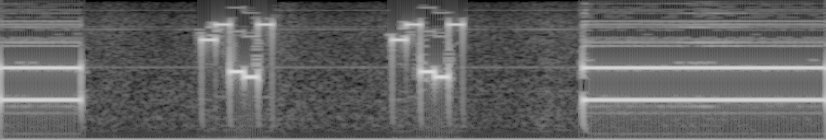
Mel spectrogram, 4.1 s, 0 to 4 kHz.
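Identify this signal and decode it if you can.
Five-tone selective call (ZVEI), heard as quick runs of five tones, tones of about 70 ms. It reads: 88211 88211
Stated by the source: ZVEI five-tone selective call 88235 received by SDR, from the feuerwehr-orlamuende (Orlamünde fire brigade) audio server.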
